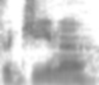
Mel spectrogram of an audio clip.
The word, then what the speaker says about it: Regina: We got Regina because from that video we made last night, my friend told me that's pronounced Regina, or maybe on the Oscars I saw it.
